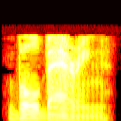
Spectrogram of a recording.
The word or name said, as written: ball bearing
